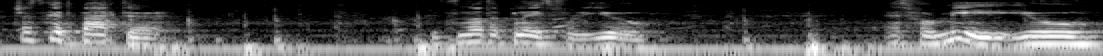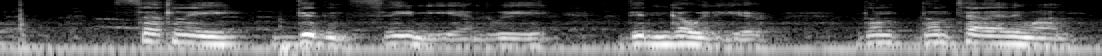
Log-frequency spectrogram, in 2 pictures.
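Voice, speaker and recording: A man giving in-character video game commentary, thinking aloud in a halting, musing way. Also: medium pitch, dark tone, slight background noise, low-quality recording. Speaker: gamer doing an in-character playthrough. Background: game music.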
